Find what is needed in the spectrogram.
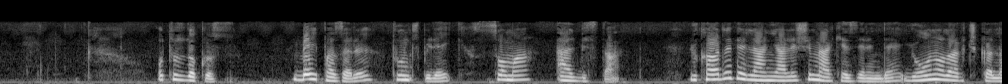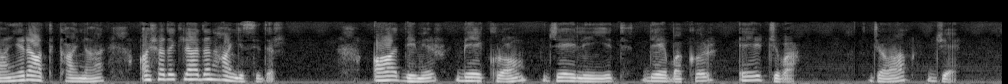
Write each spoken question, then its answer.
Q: Yukarıda verilen yerleşim merkezlerinde yoğun olarak çıkarılan yeraltı kaynağı aşağıdakilerden hangisidir?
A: Cevap C.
